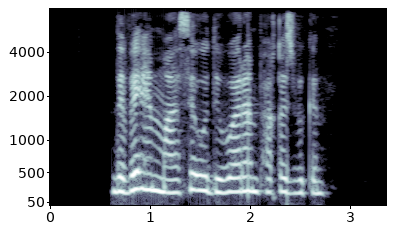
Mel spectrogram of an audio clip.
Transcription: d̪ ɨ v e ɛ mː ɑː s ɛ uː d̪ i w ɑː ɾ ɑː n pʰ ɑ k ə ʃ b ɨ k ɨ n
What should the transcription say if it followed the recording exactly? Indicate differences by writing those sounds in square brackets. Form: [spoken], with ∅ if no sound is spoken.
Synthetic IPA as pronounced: d̪ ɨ v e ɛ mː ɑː s ɛ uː d̪ i w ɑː ɾ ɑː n pʰ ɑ [q] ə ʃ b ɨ k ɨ n

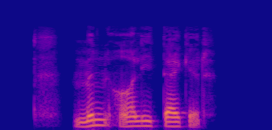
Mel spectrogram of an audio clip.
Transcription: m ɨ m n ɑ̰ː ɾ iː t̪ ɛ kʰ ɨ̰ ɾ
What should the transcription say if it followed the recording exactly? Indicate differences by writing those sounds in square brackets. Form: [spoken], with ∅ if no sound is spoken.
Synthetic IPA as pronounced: m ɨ [∅] n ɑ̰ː [l] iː t̪ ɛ [k] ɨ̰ ɾ

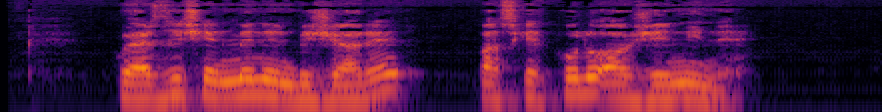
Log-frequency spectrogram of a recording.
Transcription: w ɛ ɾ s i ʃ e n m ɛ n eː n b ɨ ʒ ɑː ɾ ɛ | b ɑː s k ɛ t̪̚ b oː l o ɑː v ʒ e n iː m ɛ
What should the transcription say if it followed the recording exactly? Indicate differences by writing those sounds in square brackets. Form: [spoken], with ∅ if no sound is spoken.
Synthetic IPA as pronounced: w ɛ ɾ [z] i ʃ e n m ɛ n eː n b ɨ ʒ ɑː ɾ ɛ | b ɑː s k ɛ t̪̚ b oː l o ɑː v ʒ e n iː [n] ɛ

